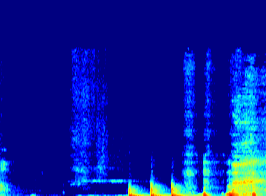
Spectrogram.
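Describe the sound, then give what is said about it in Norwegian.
Three quick, solid knocks on a wooden tabletop, fairly loud, followed by a few softer taps and rustling. “Bank i bordet. Nå går det bare oppover, håper vi.”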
